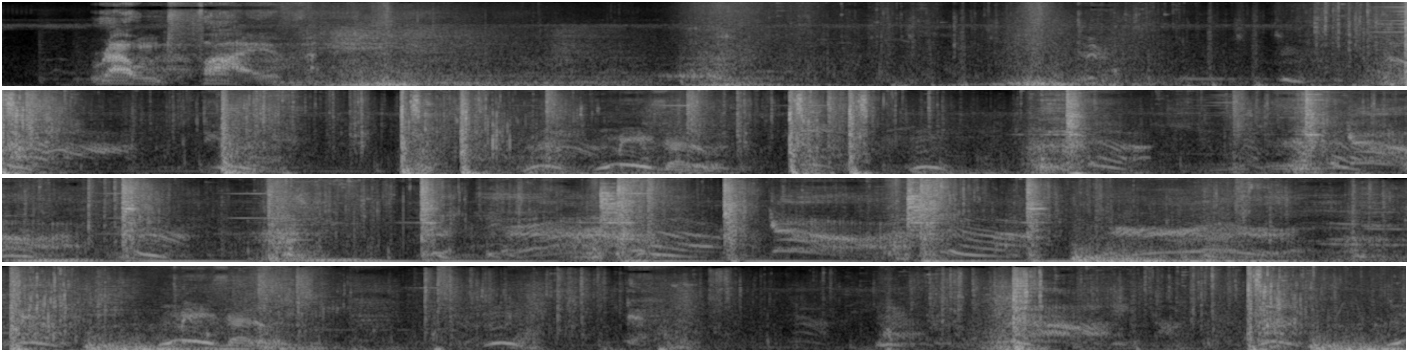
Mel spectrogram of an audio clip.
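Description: Swords clash and clang in quick blows.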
